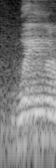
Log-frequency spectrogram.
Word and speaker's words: Euler: Wehler was a mathematician. His name is pronounced that way.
